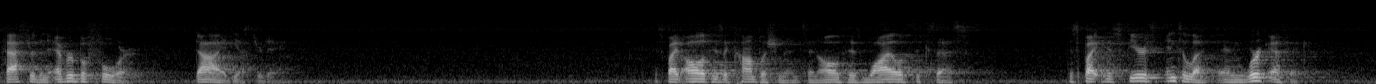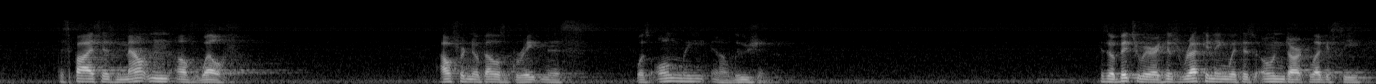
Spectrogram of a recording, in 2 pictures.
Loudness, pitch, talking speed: -27 LUFS, 110 Hz, 100 wpm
